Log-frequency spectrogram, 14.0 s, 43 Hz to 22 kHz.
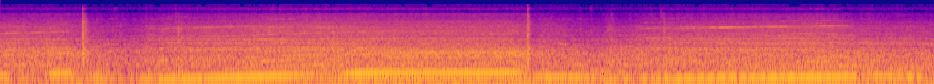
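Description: JCB Fastrac 3185 tractor's diesel engine pulling on the road, heard from inside the cab. Its note steps up and down several times as the auto-shift transmission changes through the gears, with a faint rising whine between shifts and a couple of light clicks.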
